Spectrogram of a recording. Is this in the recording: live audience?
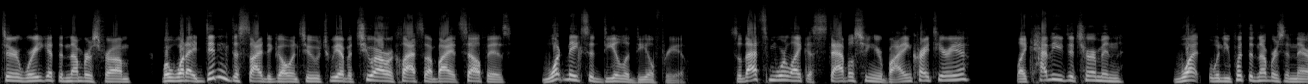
yes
